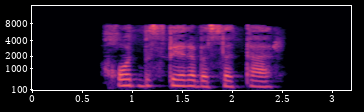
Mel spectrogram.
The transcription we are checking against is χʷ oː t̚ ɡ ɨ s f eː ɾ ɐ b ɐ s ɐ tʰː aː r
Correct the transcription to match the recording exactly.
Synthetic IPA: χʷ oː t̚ b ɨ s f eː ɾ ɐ b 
